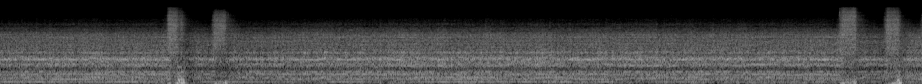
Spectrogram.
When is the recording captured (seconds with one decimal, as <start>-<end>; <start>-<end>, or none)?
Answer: none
